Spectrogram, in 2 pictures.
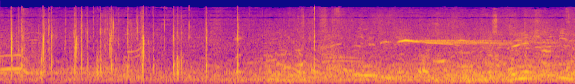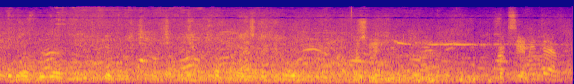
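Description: A band of street musicians plays music.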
